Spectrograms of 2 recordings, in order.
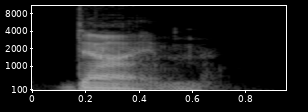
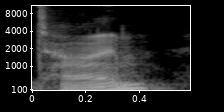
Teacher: the voiced onset sound is dime I'm gonna select that the voiceless onset sound is time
